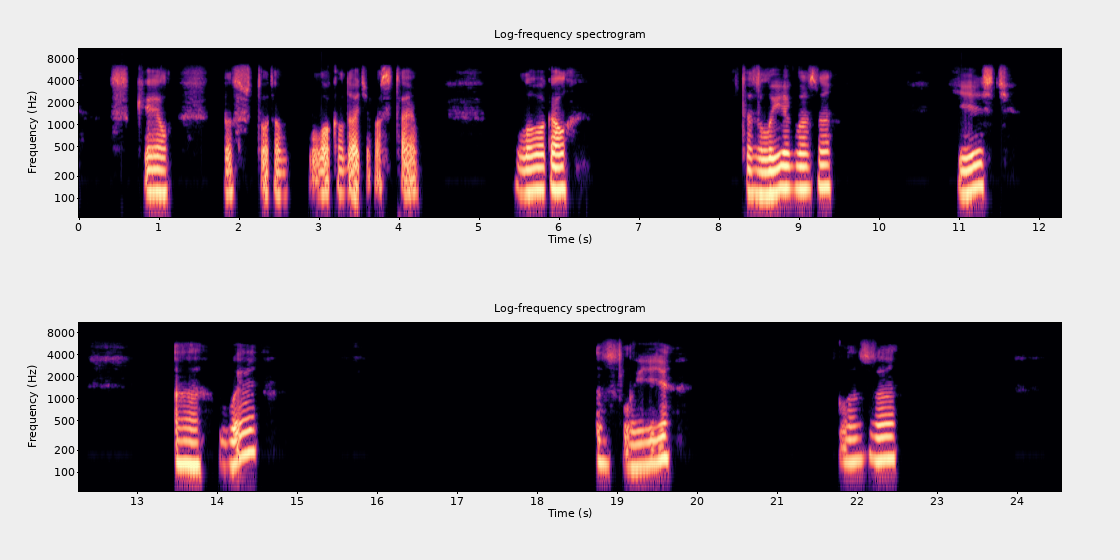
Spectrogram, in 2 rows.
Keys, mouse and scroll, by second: 1.9 click, 13.1 a, 13.7 b, 15.6-17.9 drag, 19.2 click, 21.0 click, 22.2-23.4 drag.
